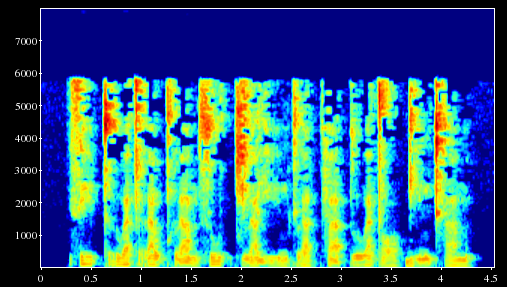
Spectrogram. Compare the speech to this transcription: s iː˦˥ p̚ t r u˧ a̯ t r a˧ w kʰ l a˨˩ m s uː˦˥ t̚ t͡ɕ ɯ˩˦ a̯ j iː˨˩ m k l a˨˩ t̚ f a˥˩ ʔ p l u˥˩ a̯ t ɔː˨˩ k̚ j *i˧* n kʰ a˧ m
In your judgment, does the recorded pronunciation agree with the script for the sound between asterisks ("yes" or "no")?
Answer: no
